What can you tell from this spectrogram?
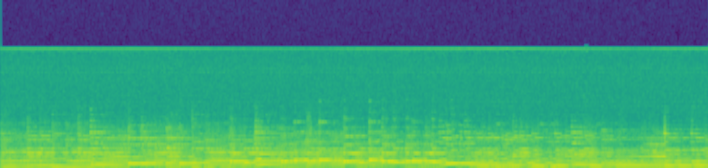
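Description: Instrumental music: a keyboard melody over held notes, with no voices.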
